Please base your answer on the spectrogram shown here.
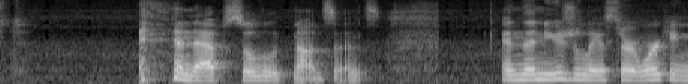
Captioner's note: giggles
